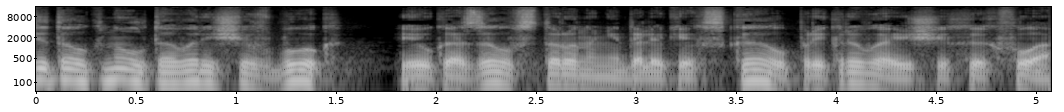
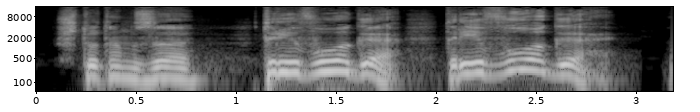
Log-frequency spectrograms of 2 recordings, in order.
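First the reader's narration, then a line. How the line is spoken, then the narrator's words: Yelled. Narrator (Russian): Заорал он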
